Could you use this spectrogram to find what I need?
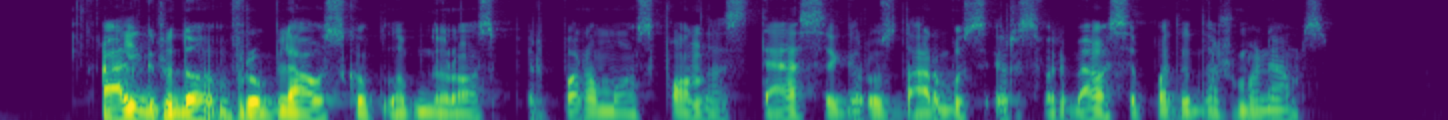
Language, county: Lithuanian, Telšiai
